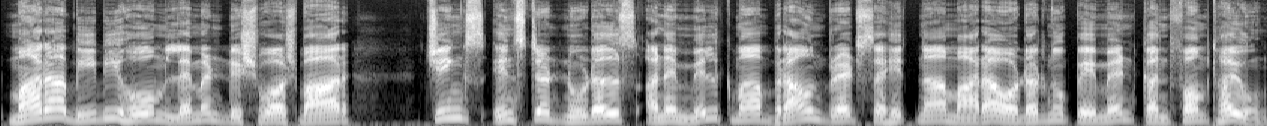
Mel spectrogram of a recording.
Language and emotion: Gujarati, neutral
